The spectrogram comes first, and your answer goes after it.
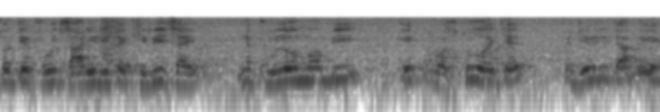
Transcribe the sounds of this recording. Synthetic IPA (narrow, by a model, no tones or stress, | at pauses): t̪ot̪epʰulsaɾiɾit̪ekʰilit͡ʃaj | ənepʰulomãbʱi | ekʋəst̪uɦojt͡ʃʰe | ked͡ʒeʋiɾit̪eapɽ̃e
